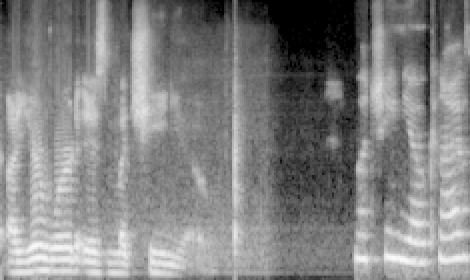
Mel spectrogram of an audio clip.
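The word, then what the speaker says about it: macigno: region of europe machinio are there any alternate pronunciations it's just the one machinio m a c c i n i o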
